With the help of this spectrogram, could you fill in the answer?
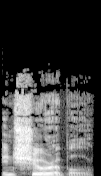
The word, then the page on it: insurable: British English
